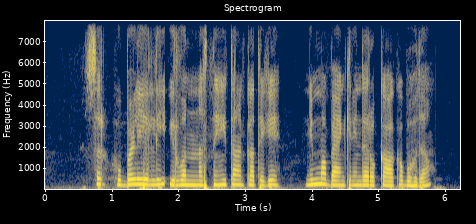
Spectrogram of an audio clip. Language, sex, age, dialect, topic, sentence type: Kannada, female, 18-24, Central, banking, question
